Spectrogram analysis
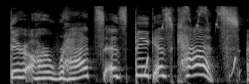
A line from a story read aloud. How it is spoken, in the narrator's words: I screamed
